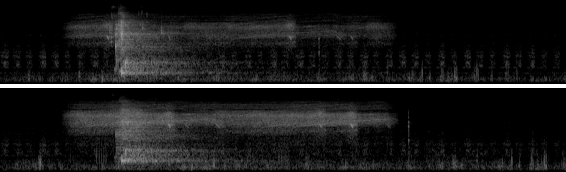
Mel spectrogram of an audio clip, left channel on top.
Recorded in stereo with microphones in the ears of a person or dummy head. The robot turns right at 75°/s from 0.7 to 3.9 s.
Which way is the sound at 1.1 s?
65° left (ahead or behind).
